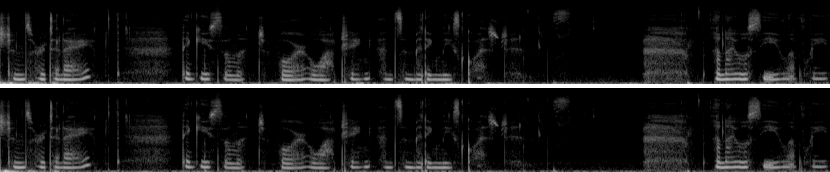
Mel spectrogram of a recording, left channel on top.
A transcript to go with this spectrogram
for today. Thank you so much for watching and submitting these questions. And I will see you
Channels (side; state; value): both; normal; correlation 0.49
